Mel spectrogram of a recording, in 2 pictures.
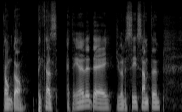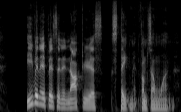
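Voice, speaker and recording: A man's voice: on the low side, lively intonation, normal speed, dry recording, clean studio sound. A man hosting a casual true-crime podcast, blunt and opinionated, acting out quotes in his speech. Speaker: podcast host.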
